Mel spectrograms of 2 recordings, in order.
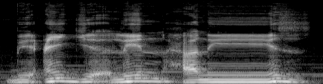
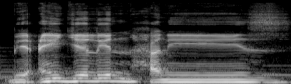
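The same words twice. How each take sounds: The two takes are said the same way.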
